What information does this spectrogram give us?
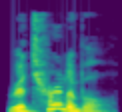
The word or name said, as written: returnable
